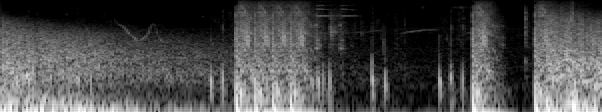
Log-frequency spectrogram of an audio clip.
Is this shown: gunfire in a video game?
yes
